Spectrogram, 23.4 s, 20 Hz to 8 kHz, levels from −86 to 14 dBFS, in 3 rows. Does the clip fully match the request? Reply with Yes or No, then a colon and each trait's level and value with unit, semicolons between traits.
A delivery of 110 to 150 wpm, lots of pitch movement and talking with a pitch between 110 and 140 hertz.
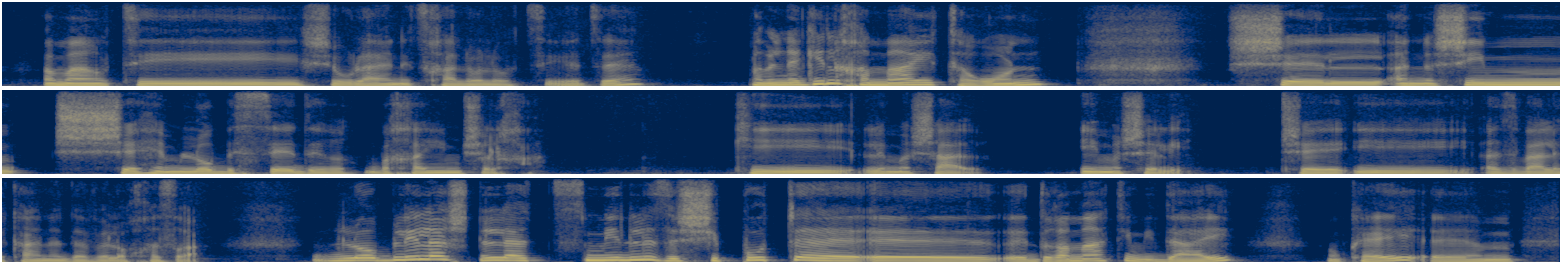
No: slow, 100 wpm; wide, 6.4 semitones; low, 135 Hz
